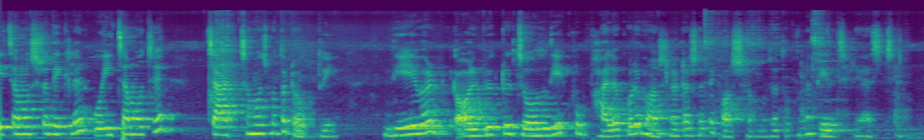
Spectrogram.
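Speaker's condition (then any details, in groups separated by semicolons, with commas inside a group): No condition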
